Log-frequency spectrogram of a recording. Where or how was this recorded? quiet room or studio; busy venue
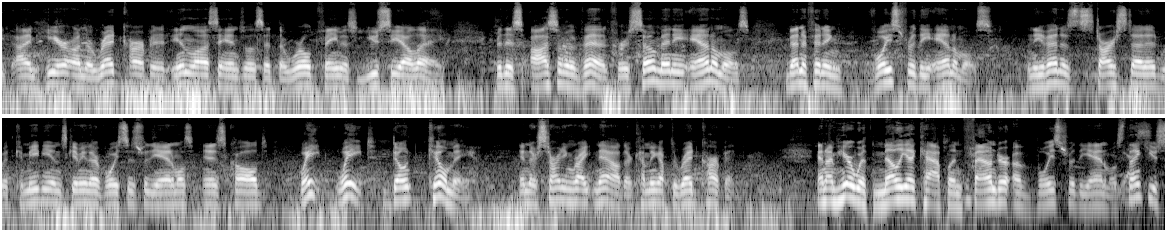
busy venue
